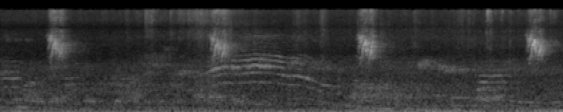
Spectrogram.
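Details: Rescued mother cat nursing her kittens, which bite her while feeding, so she strikes at them; one drawn-out mew with stacked harmonics gently falling in pitch, among sharp high chirps recurring about every one and a half seconds over a low hum.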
